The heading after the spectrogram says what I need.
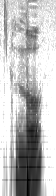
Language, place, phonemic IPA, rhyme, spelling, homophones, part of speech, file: French, Paris, /bo/, -o, beau, bau / baud / bauds / baux / bot, adjective / noun / adverb, Fr-beau.ogg
- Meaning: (adjective) 1. handsome, fine, attractive 2. nice 3. fair (weather); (noun) boyfriend; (adverb) in vain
